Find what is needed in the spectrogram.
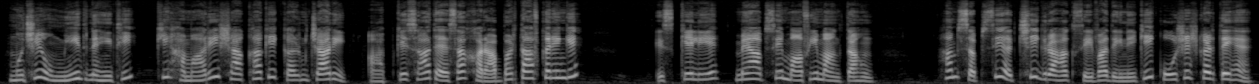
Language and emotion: Hindi, surprised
